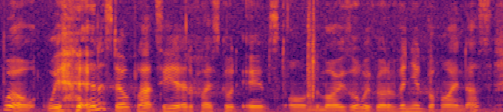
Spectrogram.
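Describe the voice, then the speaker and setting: A woman's voice: fairly low pitch, a little fast. A middle-aged woman with a New Zealand accent, chatting casually as a travel vlogger. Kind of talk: casual chat to camera. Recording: noisy outdoor and vehicle location sound.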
